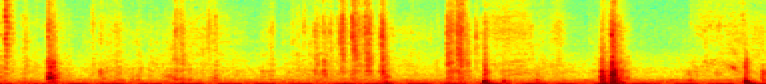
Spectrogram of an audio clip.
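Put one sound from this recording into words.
Cards rustle and tap on a table.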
